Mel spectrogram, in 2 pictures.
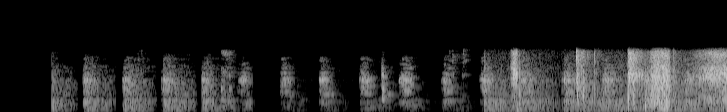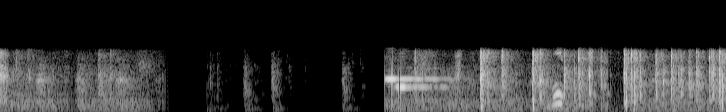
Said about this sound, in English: I hear a few people typing, so I might just give that a minute more.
